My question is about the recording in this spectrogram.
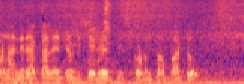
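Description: A man speaking in Telugu over a steady low hum and hiss, pausing near the end.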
